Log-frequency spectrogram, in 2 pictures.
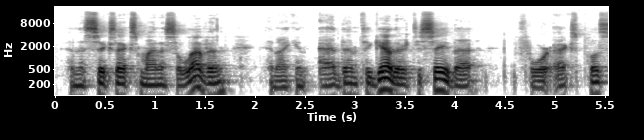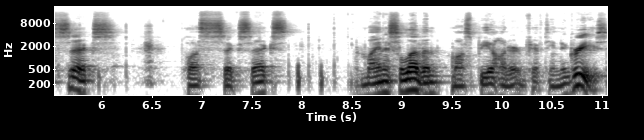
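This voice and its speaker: An unremarkable speaking voice moves at a moderate pace with lively intonation. Its loudness swings widely. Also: man, fairly low pitch for a man. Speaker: math teacher. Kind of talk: tutorial.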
